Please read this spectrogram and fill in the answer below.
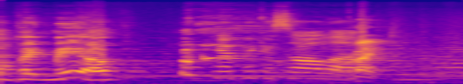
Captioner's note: laughs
